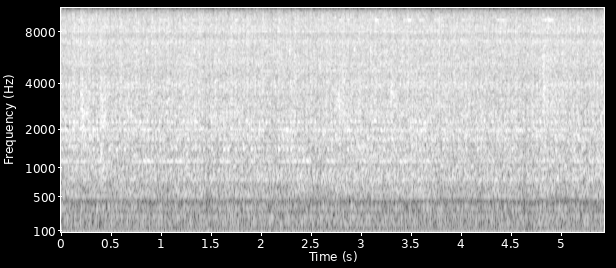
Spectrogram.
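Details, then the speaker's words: Mercedes 190SL with Solex carburetors, idle mixture screw being adjusted: steady even idle, smooth low hum, no hunting; set at best idle speed before it drops off. "Back it out. Our best idle speed without going too far out. And then we start to drop down again. We'll get screwed back in our best idle."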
